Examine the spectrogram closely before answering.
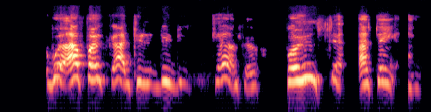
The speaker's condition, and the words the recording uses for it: Cerebral palsy. I go somewhere like to the restaurant, and they hear my voice, and I automatically ask my honey, what do I want to eat?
